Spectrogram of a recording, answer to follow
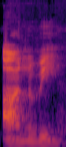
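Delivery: आनवी as aan-vee, soft nasal start; pronunciation demo. Shown as a demonstration. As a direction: model आनवी gently for students. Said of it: "pronunciation करने में गलती करोगे". (आनवी का सही उच्चारण)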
